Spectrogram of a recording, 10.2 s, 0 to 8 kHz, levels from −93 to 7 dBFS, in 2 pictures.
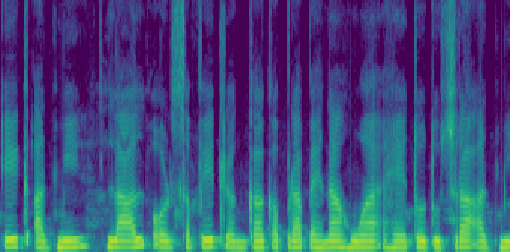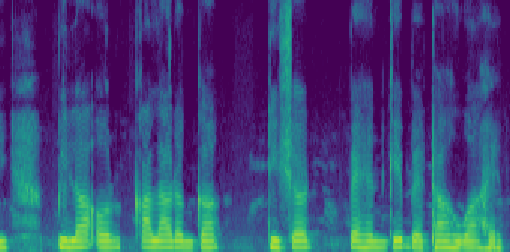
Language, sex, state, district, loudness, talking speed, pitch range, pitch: Hindi, female, Assam, Kamrup Metropolitan, -13 LUFS, 145 wpm, 190-210 Hz, 200 Hz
